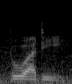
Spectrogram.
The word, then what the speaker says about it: Bouhaddi: And yes, it is pronounced Bouhaddi.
